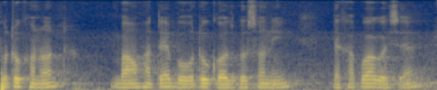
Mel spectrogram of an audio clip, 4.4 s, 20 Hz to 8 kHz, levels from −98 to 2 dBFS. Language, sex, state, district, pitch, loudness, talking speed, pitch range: Assamese, male, Assam, Kamrup Metropolitan, 120 Hz, -21 LUFS, 125 wpm, 115-125 Hz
